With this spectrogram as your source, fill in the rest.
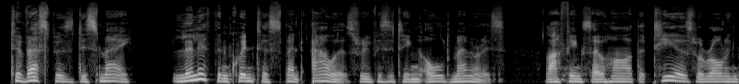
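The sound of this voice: Here is an unforced reading voice with ordinary pitch variation. The background stays quiet.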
